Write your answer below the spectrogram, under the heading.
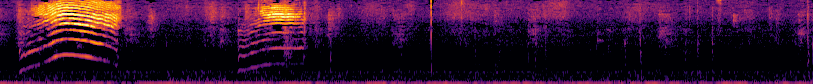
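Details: Kitten two weeks old meowing for milk: one loud, long arched meow followed by a shorter, fainter one, then quiet room with a low electrical hum and a faint click.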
